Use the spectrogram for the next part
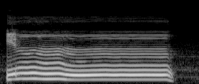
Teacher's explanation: Nah, berarti dengung itu ada 2 indikator, ada 2 indikasi atau 2 indikator. Yang pertama masuk ke hidung, yang kedua sengau suaranya. Untuk memastikan apakah nun bertasydid kita atau mim bertasydid kita sudah gunnah atau belum, maka lafalkanlah panjangkan bunyi an atau amnya.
